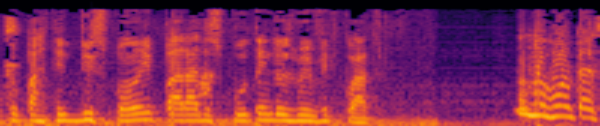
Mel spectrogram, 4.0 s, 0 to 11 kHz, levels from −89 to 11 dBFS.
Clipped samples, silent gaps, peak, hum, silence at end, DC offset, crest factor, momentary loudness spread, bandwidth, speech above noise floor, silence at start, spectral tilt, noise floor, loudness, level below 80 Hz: under 0.1%; none; 0 dBFS; none; 0 s; under 0.1%; 12 dB; 13 LU; 8.8 kHz; 23 dB; 0 s; -5.5 dB/octave; -34 dBFS; -12 LUFS; -28 dBFS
